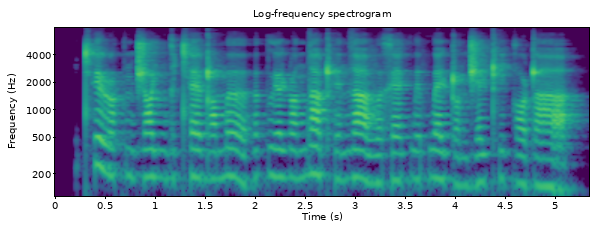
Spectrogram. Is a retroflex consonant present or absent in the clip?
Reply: present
